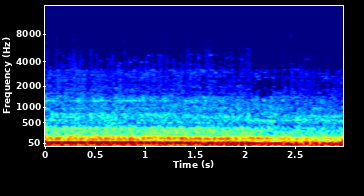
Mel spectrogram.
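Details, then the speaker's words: 2005 Chevrolet Corvette with a supercharger, idling in gear: a lumpy, uneven low rumble with a hitching, irregular beat; the misfire comes from a spark plug wire that was not plugged in. "you guys can hear that this thing's running awful all right guys I may have found the problem I was looking down over here and look what we got here we have a spark plug wire not even plugged in"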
